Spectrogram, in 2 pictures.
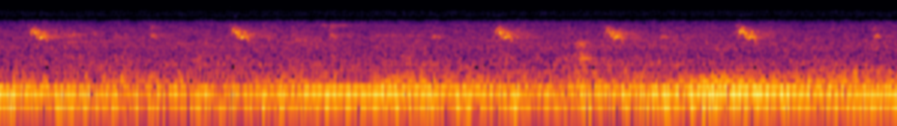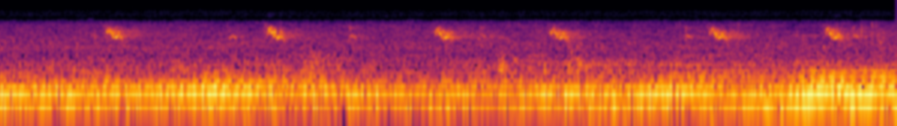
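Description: A small songbird chirping over and over, short high notes that drop quickly in pitch, about one a second. Beneath it runs the steady low drone of a distant aircraft engine, swelling and fading.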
